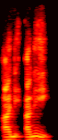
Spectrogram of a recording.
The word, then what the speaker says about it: ani: I've often pronounced it ani. Is that correct? Sounds like I'm Sorry? doing it wrong. The word, sir? Yeah, with the I, it's talking about ani. So you mean about I? So I. Correct. I. As in me. Ani. With an olive. Yeah, and the definition of that would be to describe myself. Yes, sir. Me. Okay, so I'm pronouncing it right by saying ani. Yes, sir.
